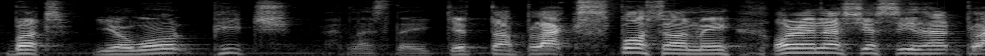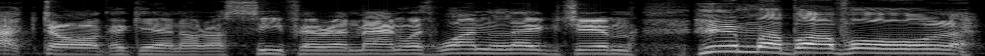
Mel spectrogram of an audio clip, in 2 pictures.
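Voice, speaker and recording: A man's voice: on the high side, a little slow, pushed and bright, smooth. A man voicing an ailing, drunken old sea captain in a storybook reading, with rambling, urgent sailor talk. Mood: urgent, fearful.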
